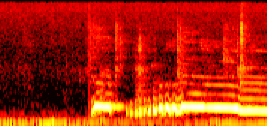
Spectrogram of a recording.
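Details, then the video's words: Puter pelung turtle dove giving one drawn-out coo: a sharp onset, a brief wavering trill, then a long, steady, slightly falling tone, with low background hum. "suara burung puter pelung gacor tak terbendung"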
